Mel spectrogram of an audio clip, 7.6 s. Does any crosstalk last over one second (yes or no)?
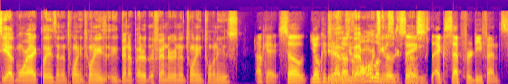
yes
